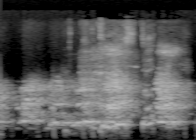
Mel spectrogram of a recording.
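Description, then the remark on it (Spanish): Dogs yelp and whimper in a steady, high-pitched run of overlapping cries, fairly close and continuous for the whole moment, with no talking over them. “Pero bueno, por ahí se oyen unos perritos, no sé por qué.”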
